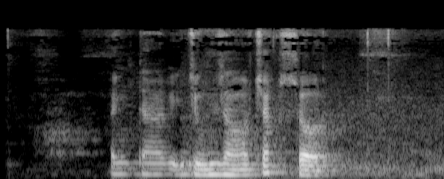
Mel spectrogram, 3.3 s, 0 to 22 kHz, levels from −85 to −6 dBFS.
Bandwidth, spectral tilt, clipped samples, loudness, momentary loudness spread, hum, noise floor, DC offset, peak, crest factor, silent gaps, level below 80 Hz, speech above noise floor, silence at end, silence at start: 11.5 kHz; -4.5 dB/octave; under 0.1%; -24 LUFS; 14 LU; none; -52 dBFS; under 0.1%; -6 dBFS; 20 dB; none; -58 dBFS; 29 dB; 0 s; 0.85 s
